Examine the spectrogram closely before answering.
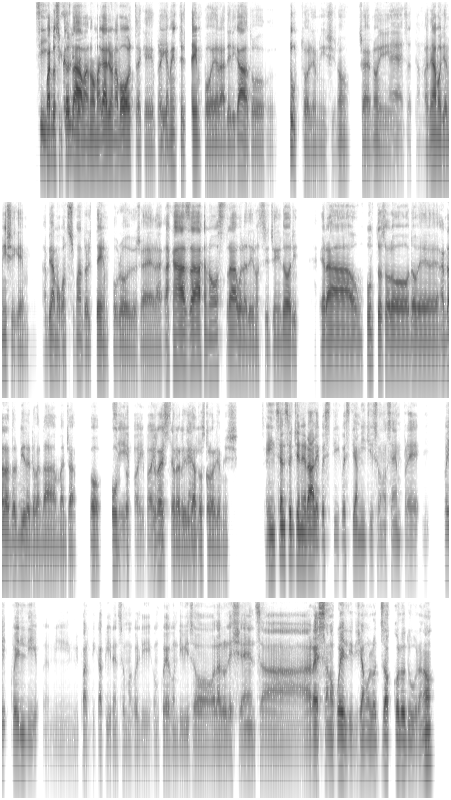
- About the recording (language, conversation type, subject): Italian, podcast, Qual è la tua idea di una serata perfetta dedicata a te?
- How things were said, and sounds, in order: other noise; "cioè" said as "ceh"; "parliamo" said as "palliamo"; "proprio" said as "propio"; "Cioè" said as "ceh"; chuckle; "insomma" said as "inzomma"; drawn out: "l'adolescenza"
